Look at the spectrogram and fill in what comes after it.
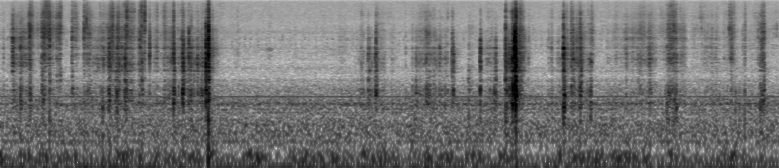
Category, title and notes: Sound effects > Objects / House appliances
Screwing and unscrewing a lid of an empty soda bottle.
